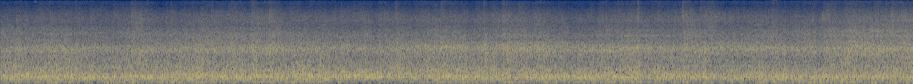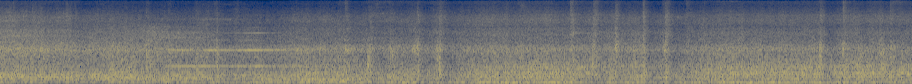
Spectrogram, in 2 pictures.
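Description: Wind rushes loudly past the side of a moving train.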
